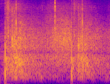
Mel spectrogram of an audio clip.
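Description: Fireworks bang in the distance at night, two or three muffled cracking bursts in quick succession, with drumming elsewhere nearby.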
